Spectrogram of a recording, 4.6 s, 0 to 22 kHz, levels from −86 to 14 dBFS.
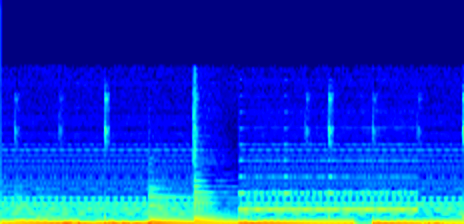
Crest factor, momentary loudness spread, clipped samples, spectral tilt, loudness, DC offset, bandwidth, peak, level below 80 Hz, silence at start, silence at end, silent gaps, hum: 12 dB; 6 LU; under 0.1%; -8 dB/octave; -17 LUFS; under 0.1%; 4.6 kHz; -2 dBFS; -14 dBFS; 0 s; 0 s; none; none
